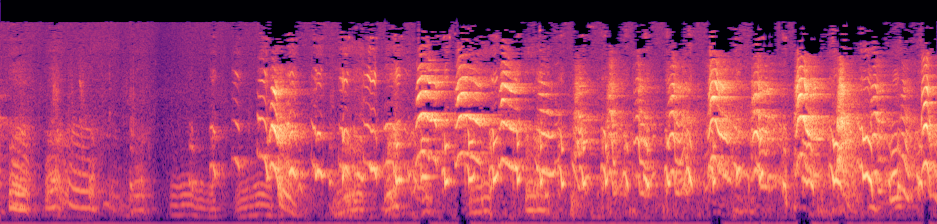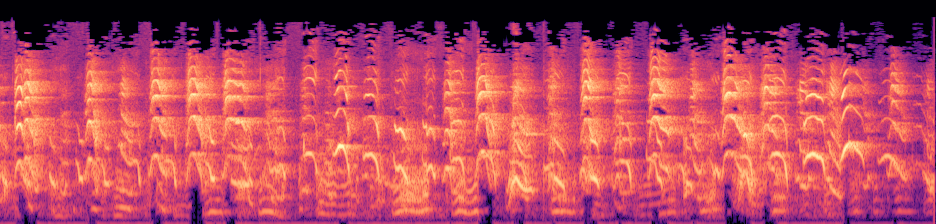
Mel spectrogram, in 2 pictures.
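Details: Three-week-old Springer Spaniel puppies playing in their box: after a quieter start, a continuous chorus of shrill arched squeals and whines from several pups, about three a second, overlapping throughout.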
